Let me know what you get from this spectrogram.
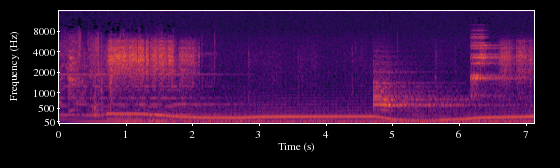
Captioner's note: machine crackling; machine whirring; ominous music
